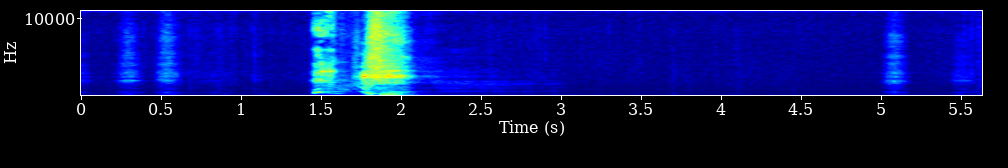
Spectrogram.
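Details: Sleepy person sick with a cold, sneezing: a sharp double sneeze with a quick in-breath before it, between soft breathing sounds.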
